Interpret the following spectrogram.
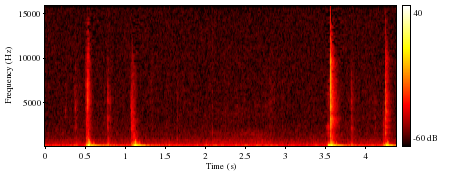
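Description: Trading card packs and cards being handled and knocked against the table: three dull thumps, two close together early and one near the end.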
